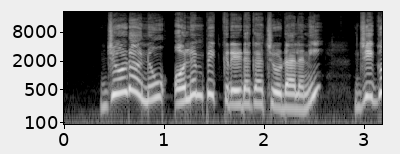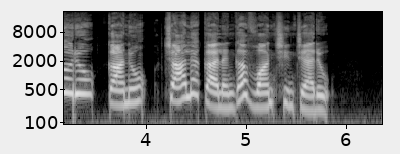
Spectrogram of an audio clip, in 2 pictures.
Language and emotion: Telugu, neutral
